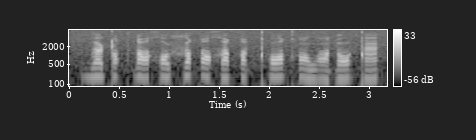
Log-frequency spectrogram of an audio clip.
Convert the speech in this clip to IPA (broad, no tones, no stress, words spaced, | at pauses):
dɜʈɔqɗɑχɔ sʷɪqɒχiqʌ ǃʰɔqʰɔ̃wɑ̃ ɗɔǃɛ̃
